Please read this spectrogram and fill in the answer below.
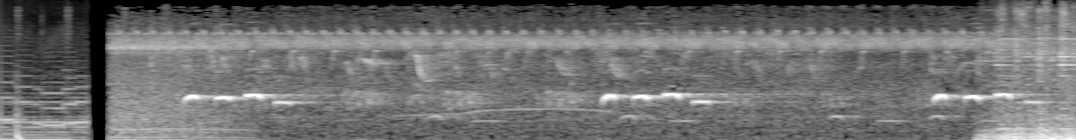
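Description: Birdsong ambience over a steady high hiss: a bird gives short runs of three or four quick chirps about every three seconds. It starts after a brief silent cut about a second in, and louder voices and music come in near the end.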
